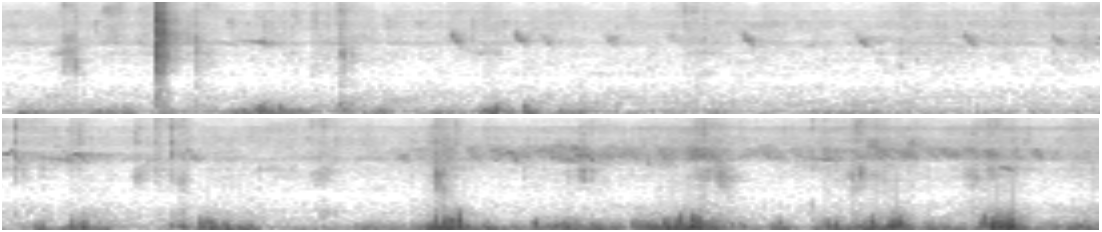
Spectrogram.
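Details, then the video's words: Cow grazing on roadside grass, chewing up close: soft low crunching bursts that come in irregular runs, fall quiet through the middle, then grow denser and louder toward the end, with faint rustling above. "The Unique Sound of a Cow's Mouth Eating Road Grass"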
